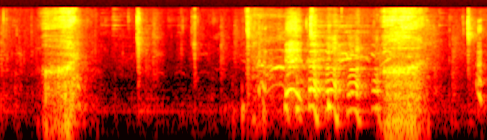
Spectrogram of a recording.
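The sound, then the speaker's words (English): A voice imitates chewing chips for an ASMR bit, making wet, gurgling throat-clearing noises mixed with smacking, chewing-like mouth sounds, in loud bursts separated by short pauses, with some pitched, grunting tones in the middle. “Dude, that just sounds like you're hawking a loogie in your mouth and chewing on it.”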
